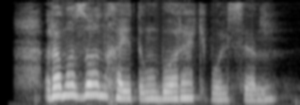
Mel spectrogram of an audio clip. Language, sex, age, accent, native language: Uzbek, female, 18-24, Andijon, Uzbek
